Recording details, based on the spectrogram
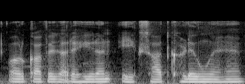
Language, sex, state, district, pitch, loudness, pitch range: Hindi, male, Delhi, New Delhi, 120 Hz, -15 LUFS, 120-125 Hz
